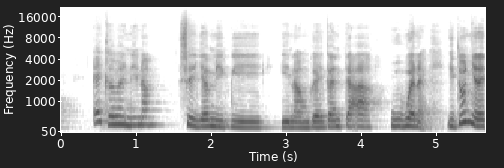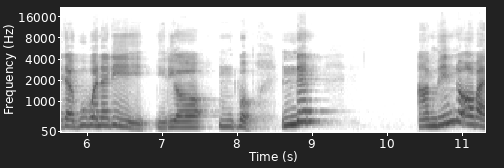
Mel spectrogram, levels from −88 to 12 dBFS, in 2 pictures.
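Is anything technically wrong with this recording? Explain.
No, nothing technically wrong turns up anywhere in this speech recording.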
